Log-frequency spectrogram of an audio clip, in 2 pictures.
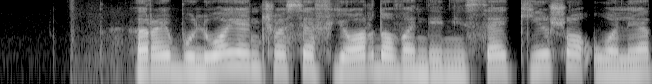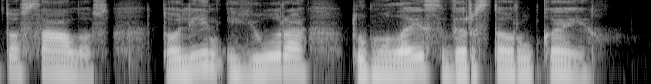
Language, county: Lithuanian, Šiauliai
